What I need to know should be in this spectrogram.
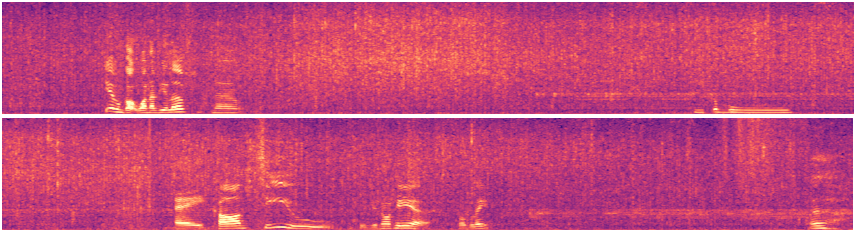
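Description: A young woman speaks calmly into a close microphone, in short remarks.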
